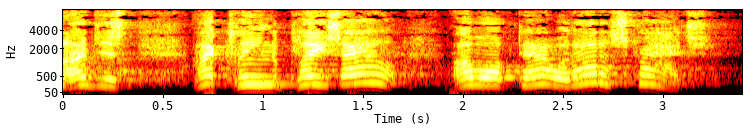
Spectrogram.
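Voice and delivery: breathless hyped-up son, with a laugh; all excited. Retold or imitated. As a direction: talk like a kid who can't wait to tell Dad. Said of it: "he's like all excited".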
